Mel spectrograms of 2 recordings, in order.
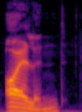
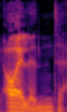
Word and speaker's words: Ireland: There's a sort of a lazy English pronunciation of the country of Ireland, where we tend to call it Ireland, as to rhyme with the very generic term for a landmass in the middle of the sea, an island. So I try and make a conscious effort to say Ireland instead of island.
